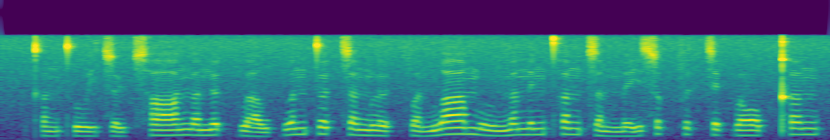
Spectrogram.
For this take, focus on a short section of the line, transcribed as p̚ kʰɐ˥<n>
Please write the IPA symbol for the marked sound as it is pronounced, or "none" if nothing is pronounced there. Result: ŋ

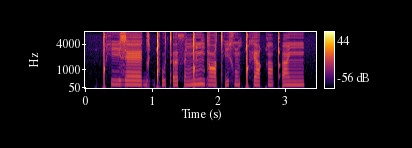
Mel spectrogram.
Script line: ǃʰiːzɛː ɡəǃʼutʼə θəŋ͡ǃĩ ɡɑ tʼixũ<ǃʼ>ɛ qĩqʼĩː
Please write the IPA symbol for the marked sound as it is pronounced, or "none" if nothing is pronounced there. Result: ǃʰ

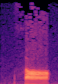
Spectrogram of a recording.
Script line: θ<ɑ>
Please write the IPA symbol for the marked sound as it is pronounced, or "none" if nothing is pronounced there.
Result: ɑ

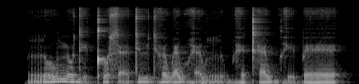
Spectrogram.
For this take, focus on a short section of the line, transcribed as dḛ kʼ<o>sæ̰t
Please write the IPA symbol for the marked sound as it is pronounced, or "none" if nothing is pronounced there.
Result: o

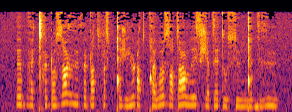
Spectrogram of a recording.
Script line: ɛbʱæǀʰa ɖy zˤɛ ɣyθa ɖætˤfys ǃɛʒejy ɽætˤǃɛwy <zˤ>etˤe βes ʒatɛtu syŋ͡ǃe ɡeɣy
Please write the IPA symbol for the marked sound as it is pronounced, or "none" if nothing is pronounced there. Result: zˤ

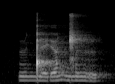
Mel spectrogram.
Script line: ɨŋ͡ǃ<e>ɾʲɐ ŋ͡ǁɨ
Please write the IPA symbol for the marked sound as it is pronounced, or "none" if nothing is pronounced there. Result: e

